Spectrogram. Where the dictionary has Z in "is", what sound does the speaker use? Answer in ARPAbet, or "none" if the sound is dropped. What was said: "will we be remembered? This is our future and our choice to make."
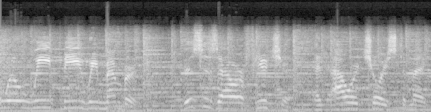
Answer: Z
